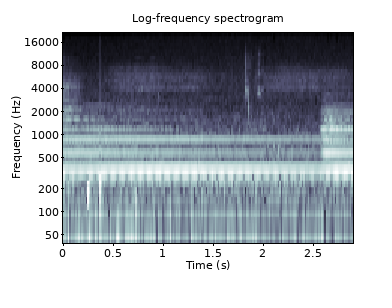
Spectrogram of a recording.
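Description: A church bell rings at a chapel built in 2014 overlooking Table Rock Lake, its deep tones humming and lingering steadily, with a fresh strike brightening the sound near the end. No one speaks.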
